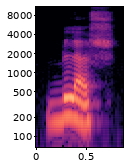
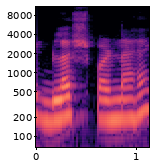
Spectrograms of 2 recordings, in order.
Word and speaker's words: blush: ब्ल और SH श, ब्लश। इसको ब्लुश नहीं पढ़ेंगे, ब्लश पढ़ना है। यहाँ पर यू का उच्चारण ऊ करके नहीं हो रहा है, अ करके इसका उच्चारण है तो ये हो गया ब्लश।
